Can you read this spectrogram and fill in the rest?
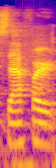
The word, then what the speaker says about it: Safyre: It's like Sapphire, but it's spelled S-A-F-Y-R-E. Her name is Sapphire Terry.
